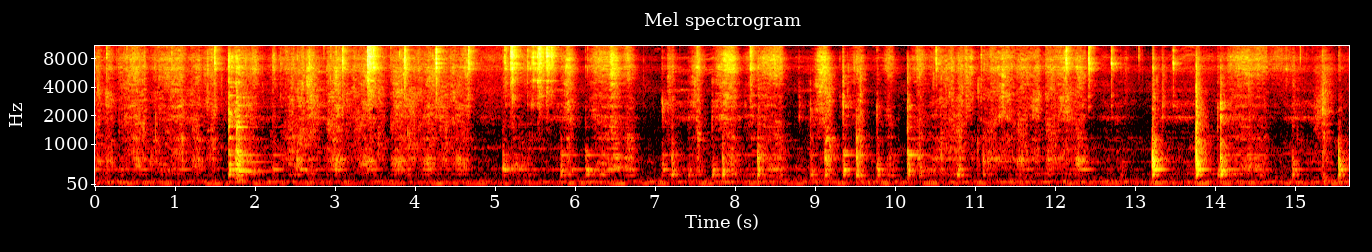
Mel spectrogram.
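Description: Matar paneer masala being stirred and sautéed in a pan over medium heat after Kashmiri chili powder goes in: repeated scraping, rasping strokes of a utensil against the pan with occasional metallic clinks.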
